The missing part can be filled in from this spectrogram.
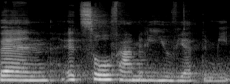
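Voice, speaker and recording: A woman speaks at a medium pitch in a somewhat breathy voice. Room echo is audible around her. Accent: Filipino. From Philippines. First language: Tagalog. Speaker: tarot reader. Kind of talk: tarot reading. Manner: casual, hesitant with many fillers.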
